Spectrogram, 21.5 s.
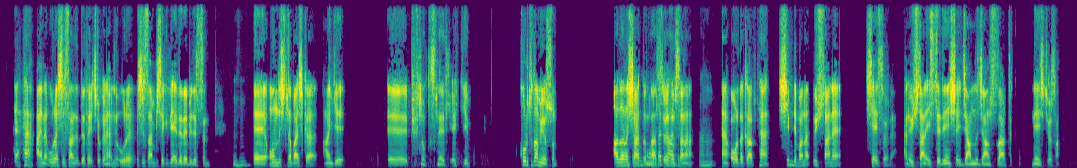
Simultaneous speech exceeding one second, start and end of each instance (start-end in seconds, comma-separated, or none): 12.4-13.7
